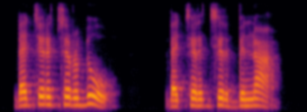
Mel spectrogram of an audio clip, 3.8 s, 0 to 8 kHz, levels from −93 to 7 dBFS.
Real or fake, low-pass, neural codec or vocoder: fake; 7.2 kHz; autoencoder, 22.05 kHz, a latent of 192 numbers a frame, VITS, trained on one speaker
